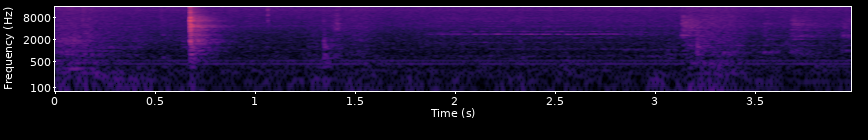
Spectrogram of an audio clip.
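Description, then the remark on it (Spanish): A motorized garage door opens, rumbling along faintly with a steady low mechanical drone, punctuated by a sharp click near the start and a heavier clunk toward the end, with no voices. “Alguien acaba de abrir la puerta del garaje.”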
